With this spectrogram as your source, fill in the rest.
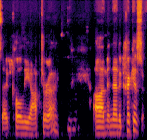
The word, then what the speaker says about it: Coleoptera: The beetles are the sheathed wings, or the, how do you pronounce that? Coleoptera.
